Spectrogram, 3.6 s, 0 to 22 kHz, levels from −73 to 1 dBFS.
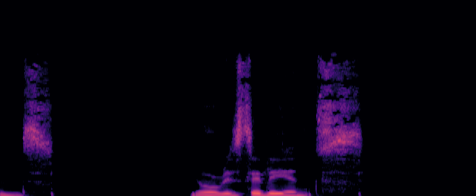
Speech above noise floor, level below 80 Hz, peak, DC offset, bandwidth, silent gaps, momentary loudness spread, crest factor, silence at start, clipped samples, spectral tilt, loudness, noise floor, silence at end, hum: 47 dB; -80 dBFS; -18 dBFS; under 0.1%; 16 kHz; none; 11 LU; 18 dB; 0 s; under 0.1%; -4 dB/octave; -33 LUFS; -80 dBFS; 0.85 s; none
